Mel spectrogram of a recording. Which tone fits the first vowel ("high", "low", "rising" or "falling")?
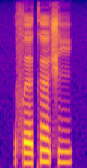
low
